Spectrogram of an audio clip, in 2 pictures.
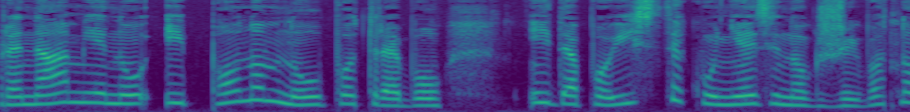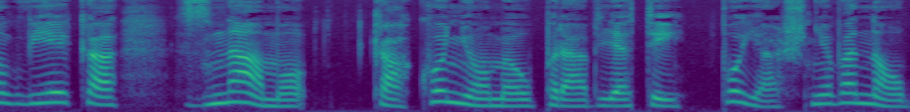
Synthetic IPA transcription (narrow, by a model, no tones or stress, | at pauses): pɾenaːmje̞nuipo̞no̞ʋnuupo̞t̪ɾe̞bu | id̪apo̞ist̪ekuɲe̞zino̞ɡʒiʋo̞t̪no̞ɡʋje̞ːkaznaːmo̞ | kako̞ɲo̞me̞upɾaːʋʎat̪ipo̞jaʃɲaːʋanaob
